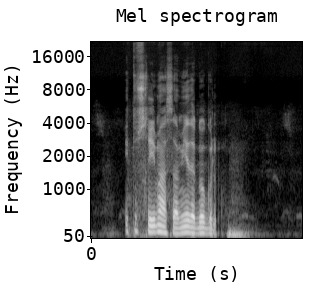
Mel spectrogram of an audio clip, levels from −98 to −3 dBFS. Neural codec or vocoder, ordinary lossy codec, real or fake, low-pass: none; none; real; none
